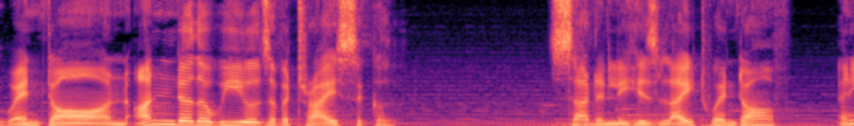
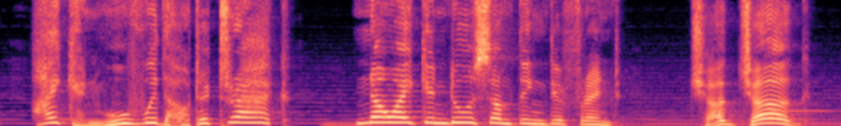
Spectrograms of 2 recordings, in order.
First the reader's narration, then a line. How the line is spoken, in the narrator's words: He said happily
